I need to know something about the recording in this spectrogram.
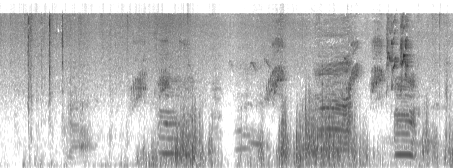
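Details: Cattle being herded back to the pen past a fish pond, several overlapping harmonic moos of varied pitch through the clip, some rising and falling, with shuffling and rustling noise between calls.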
